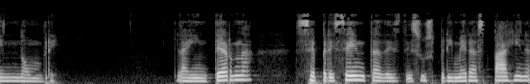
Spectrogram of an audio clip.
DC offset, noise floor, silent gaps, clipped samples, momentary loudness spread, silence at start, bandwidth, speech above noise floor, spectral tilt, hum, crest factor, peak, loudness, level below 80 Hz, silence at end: under 0.1%; -57 dBFS; none; under 0.1%; 10 LU; 0 s; 11.5 kHz; 43 dB; -5.5 dB/octave; none; 16 dB; 0 dBFS; -15 LUFS; -38 dBFS; 0 s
